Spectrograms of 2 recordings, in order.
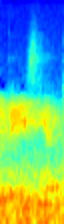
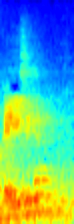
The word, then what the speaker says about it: Bayesian: You might be asking, how do you even pronounce the word Bayesian? There's 3 typical pronunciations. I say Bayesian. So there's also Bayesian. You'll hear people say that. You'll hear people say the hybrid, Bayesian.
